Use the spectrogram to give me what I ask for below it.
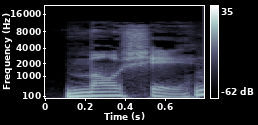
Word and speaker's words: Moshe: Moshe. – Moshe. – Just the fact that you're pronouncing it as Moshe tells me something. – Well, that's Hebrew for Moses.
